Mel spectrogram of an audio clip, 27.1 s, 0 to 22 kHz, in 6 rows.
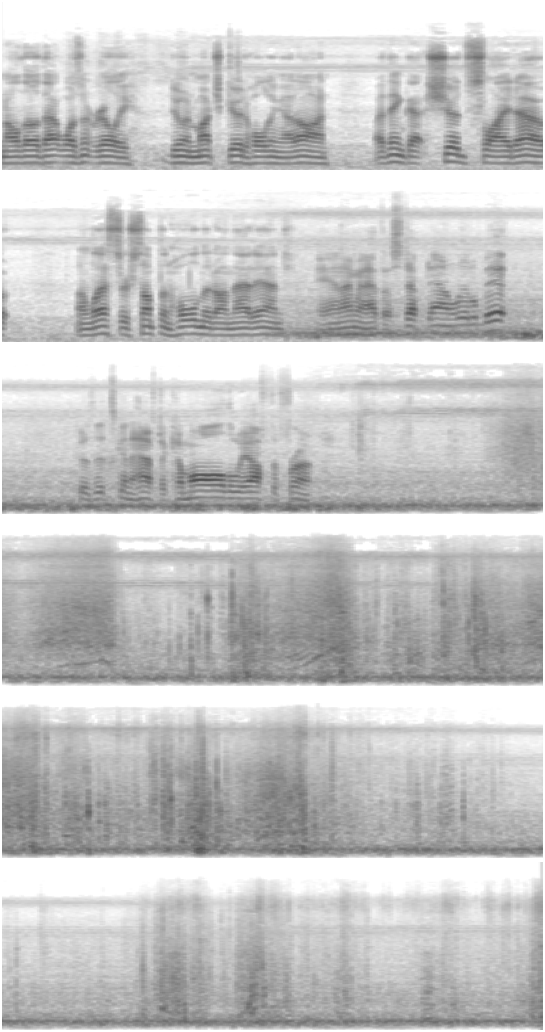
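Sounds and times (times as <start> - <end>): awning fabric rustling and scraping: 13.0 - 22.2, 23.5 - 27.0.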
